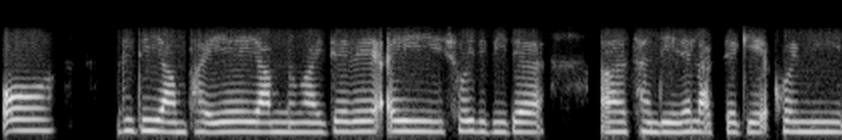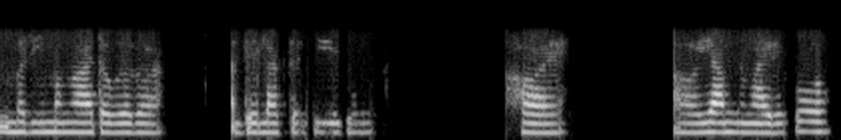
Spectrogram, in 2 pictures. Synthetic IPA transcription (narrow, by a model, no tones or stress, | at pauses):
o | ɐdudijampʰajejamnuŋajzɐɾeɐ̰jsojdibidɐ | sɐndedɐlak̚z̥aɡeɐ̰kʰojmimɐɾimɐŋadɐwɾɐɡɐ̰ː | dulak̚zaɡedu | hoj | ɔjamnuŋajɾekɔ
